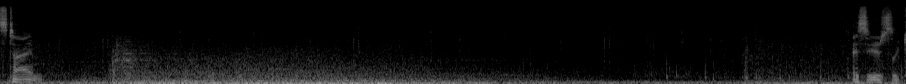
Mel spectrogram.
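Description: A heavy stone door grinds and rumbles slowly open.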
